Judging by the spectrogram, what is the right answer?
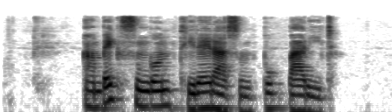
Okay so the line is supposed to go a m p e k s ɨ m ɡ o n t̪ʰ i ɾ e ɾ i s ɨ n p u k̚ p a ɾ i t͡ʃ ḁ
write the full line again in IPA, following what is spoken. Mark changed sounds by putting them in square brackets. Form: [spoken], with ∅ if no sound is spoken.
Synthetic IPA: a m [b] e k s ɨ [ŋ] ɡ o n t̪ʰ i ɾ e ɾ [a] s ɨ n p u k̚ p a ɾ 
